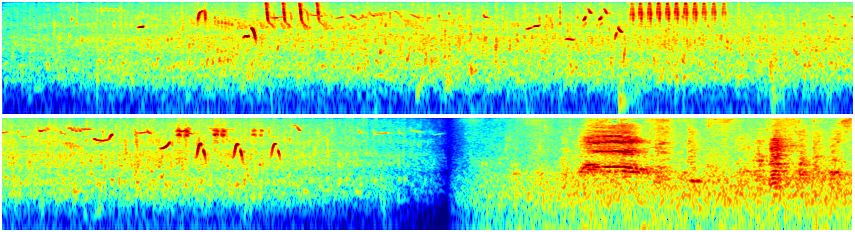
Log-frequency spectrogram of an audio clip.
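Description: Outdoor ambience with scattered bird chirps and a brief rapid trill. After a short break about ten seconds in, domestic geese start honking, louder than the chirps.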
